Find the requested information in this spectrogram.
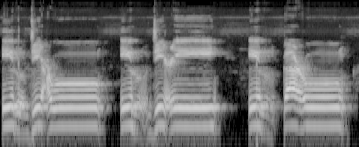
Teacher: عارضی زیر ہے، اس صورت میں بھی ہم نے را کو پر پڑھنا ہے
